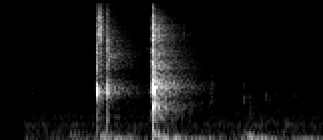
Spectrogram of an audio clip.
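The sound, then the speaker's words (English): A can of American IPA beer is cracked open: two sharp, loud metallic snaps in quick succession, the second trailing off into a short hiss, with no voices. “Let's go ahead and crack her. All right, man. Let's crack her open.”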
